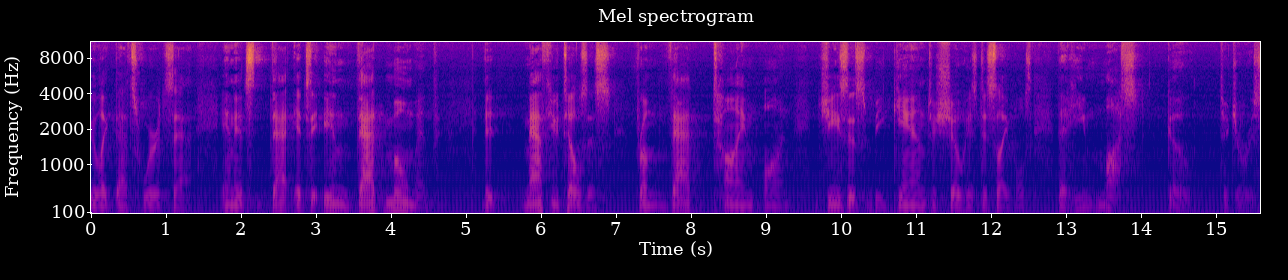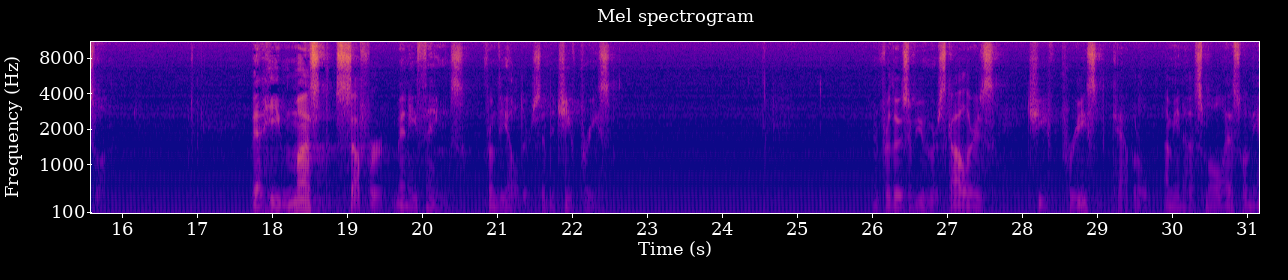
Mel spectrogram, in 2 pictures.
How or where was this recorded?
large echoing room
